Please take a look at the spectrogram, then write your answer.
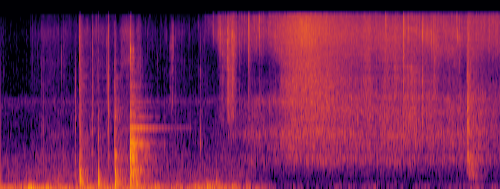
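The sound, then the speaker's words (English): A few sharp clinks and taps of cookware, then a steady, bright crackling hiss as mesquite flour pancake batter sizzles on a hot griddle, swelling briefly before settling into a softer fizz. “Okay, first pancake is going on.”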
